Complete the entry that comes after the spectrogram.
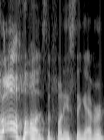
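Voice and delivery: put-on, forced fake laughter through the words. Imitating people who laugh at a joke that isn't funny: imitating fake laughter at a joke. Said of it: "say something that's really not funny, but everyone goes".

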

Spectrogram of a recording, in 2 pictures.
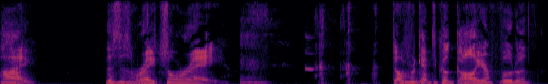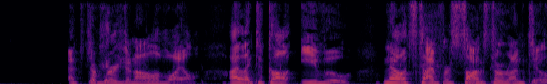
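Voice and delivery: low gravelly put-on voice. Introducing the next segment as asked: Rachel Ray impression, low and gravelly. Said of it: "try it once like Rachel Ray".

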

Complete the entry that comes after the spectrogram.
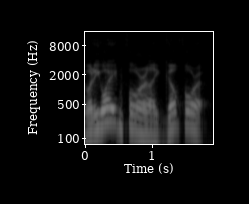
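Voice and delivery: put-on loud, urging, encouraging yell. Retelling how a character yells up at another fighter: imitating someone yelling. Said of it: "he yells up at Goku".

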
